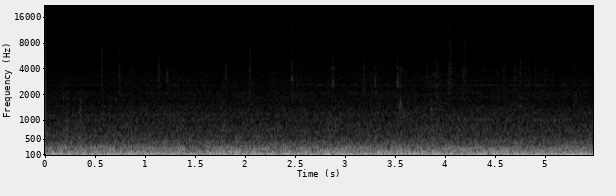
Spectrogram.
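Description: Tyres rumble over a gravel road, heard from inside a car.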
